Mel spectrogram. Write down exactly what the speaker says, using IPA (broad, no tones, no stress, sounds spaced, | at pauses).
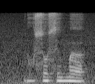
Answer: ɾ ṳ s o s ɨ m ɐ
